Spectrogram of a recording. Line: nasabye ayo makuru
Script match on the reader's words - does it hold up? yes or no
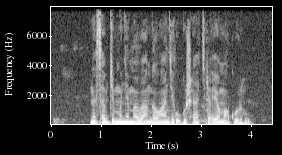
no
